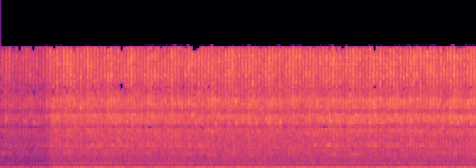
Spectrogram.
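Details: Nissan GQ Patrol after a no-start fixed by wiring the distributor feed to constant ignition power: steady low idle hum, even and settled with no misses or knocks; normal idle.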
